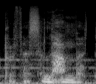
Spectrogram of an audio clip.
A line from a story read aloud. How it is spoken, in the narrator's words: came a cracked whisper of terror from Yuri's lips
